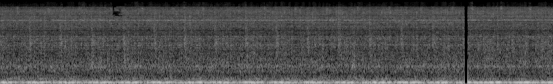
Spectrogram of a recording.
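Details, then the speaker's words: Rebuilt 1965 Chevy pickup V8, dual exhaust, first start after sitting 15 years: deep steady low thump, even pulses, no knocks or misses; normal smooth idle, oil pressure 50 psi. "just sit there real nice and easy sitting there the damn nothing idle that's how she was 20 years ago"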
